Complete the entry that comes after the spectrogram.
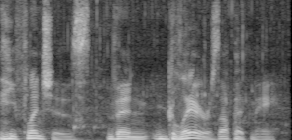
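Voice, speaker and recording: A man's voice: fairly low pitch, lively intonation, takes it slowly, fairly bright tone, slight background noise. A man reading a visual novel aloud as first-person dramatic narration.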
